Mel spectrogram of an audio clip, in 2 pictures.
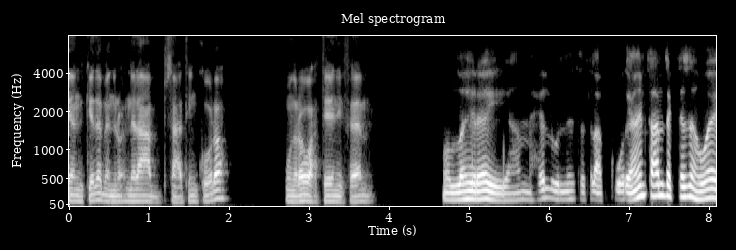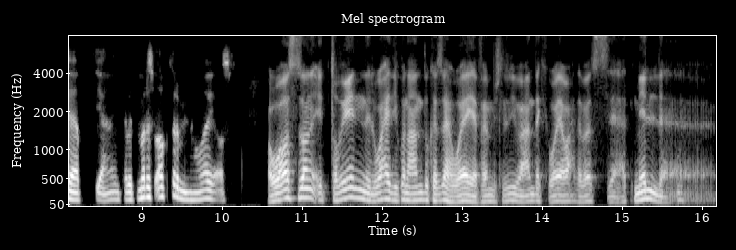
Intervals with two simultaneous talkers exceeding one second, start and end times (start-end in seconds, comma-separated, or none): none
